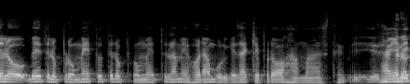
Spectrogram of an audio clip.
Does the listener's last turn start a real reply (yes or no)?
no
